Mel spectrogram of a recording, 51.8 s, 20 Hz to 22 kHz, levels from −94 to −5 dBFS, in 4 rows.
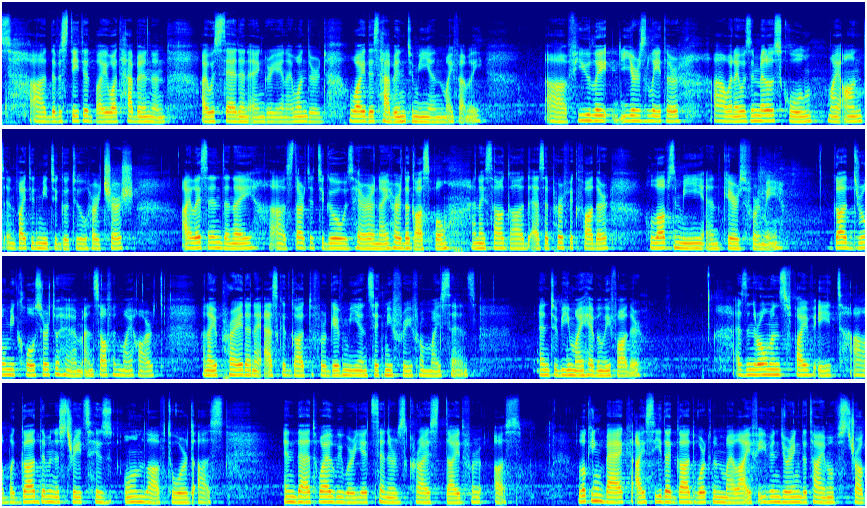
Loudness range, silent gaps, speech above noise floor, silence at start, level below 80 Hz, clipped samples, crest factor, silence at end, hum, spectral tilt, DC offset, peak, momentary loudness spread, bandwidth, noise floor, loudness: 3 LU; none; 32 dB; 0 s; -76 dBFS; under 0.1%; 22 dB; 0 s; none; -5.5 dB/octave; under 0.1%; -12 dBFS; 11 LU; 15 kHz; -65 dBFS; -34 LUFS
